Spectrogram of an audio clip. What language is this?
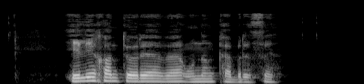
Uyghur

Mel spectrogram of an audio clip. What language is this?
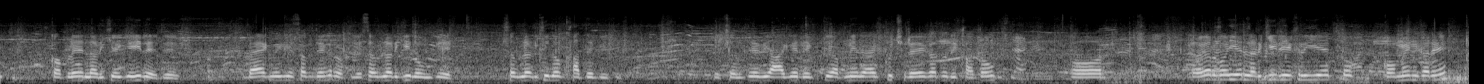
Hindi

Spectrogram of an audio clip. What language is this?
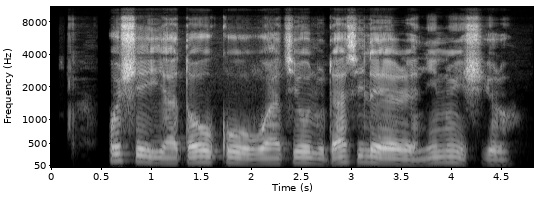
Yoruba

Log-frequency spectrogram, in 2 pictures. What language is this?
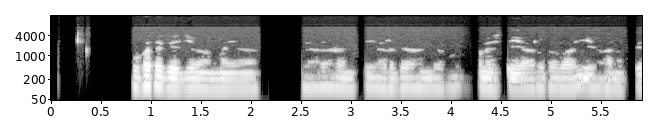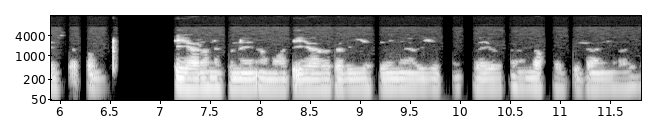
Oromo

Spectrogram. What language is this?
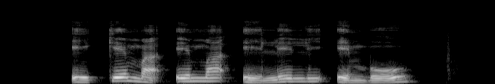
Mokpwe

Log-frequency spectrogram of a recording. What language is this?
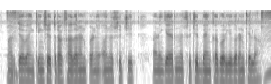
Marathi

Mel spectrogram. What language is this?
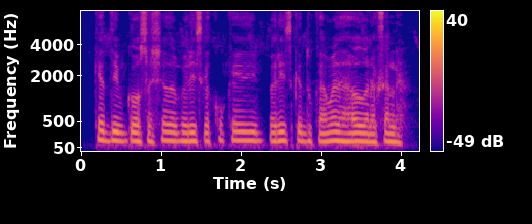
Somali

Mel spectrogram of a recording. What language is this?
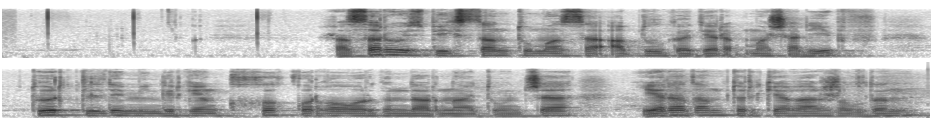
Kazakh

